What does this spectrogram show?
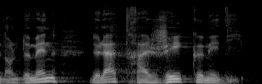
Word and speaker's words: Tragécomédie: de la trajet comédie je dis bien trajet comédie et si je mets l'accent tonique sur le et de trajet comédie c'est pour faire la différence d'avec la tragi-comédie qui est apparu au xvième siècle qui définit une histoire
